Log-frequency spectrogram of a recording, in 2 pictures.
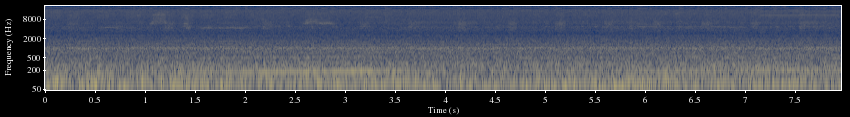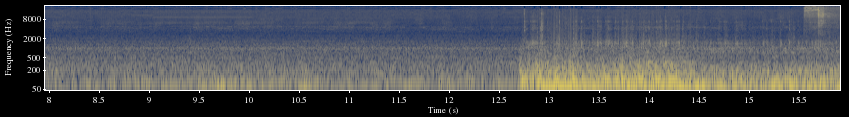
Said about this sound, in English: The cabin noise is okay.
